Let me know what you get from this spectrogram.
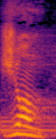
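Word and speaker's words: יום: Se pronuncia ait, aharit. Y tiempos o días son yom y o m de mamá.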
